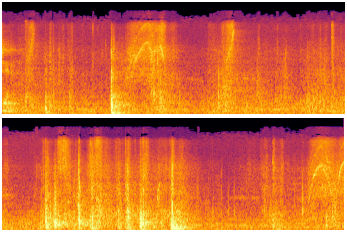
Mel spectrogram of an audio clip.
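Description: Feet thudding and shoes squeaking on a foam grappling mat as two men run through a jab into a takedown. A sharp thud comes early, and a cluster of thuds comes later, the heaviest as a body lands on the mat.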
